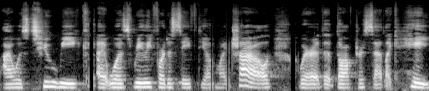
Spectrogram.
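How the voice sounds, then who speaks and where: A woman's voice: lowish voice, slight background noise. A middle-aged woman from Switzerland, a business coach interviewed as a podcast guest, telling her story candidly. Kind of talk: conversational interview.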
